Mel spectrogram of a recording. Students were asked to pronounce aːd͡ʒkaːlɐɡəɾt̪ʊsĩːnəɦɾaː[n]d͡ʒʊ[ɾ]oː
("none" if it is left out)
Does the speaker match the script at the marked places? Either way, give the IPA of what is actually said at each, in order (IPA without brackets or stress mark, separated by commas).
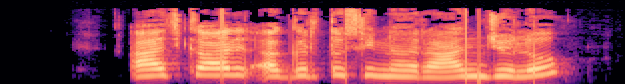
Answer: n, l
